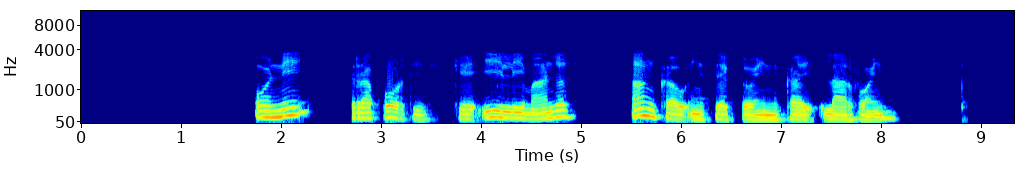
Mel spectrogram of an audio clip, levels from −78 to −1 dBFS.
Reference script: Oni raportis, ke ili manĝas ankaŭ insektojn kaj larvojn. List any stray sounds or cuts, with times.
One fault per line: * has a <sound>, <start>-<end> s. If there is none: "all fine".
all fine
